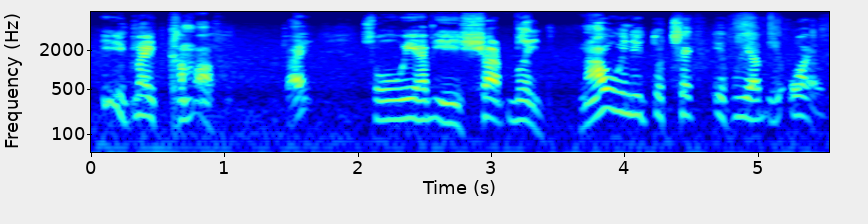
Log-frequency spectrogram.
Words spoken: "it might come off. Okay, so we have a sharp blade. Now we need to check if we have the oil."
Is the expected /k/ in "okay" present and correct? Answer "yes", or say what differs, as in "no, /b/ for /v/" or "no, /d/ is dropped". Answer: yes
